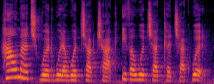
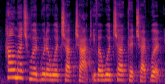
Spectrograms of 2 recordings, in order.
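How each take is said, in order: First: It is said slowly. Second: It is said fast.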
